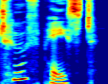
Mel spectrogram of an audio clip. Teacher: Toothpaste has the primary stress on the first word, tooth, and paste is a secondary stress.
